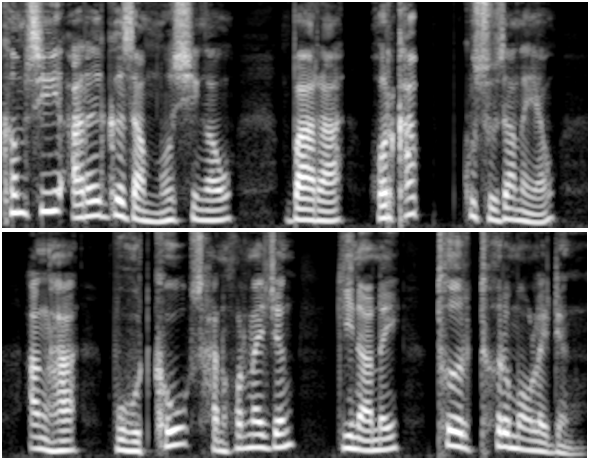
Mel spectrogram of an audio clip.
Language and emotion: Bodo, fearful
